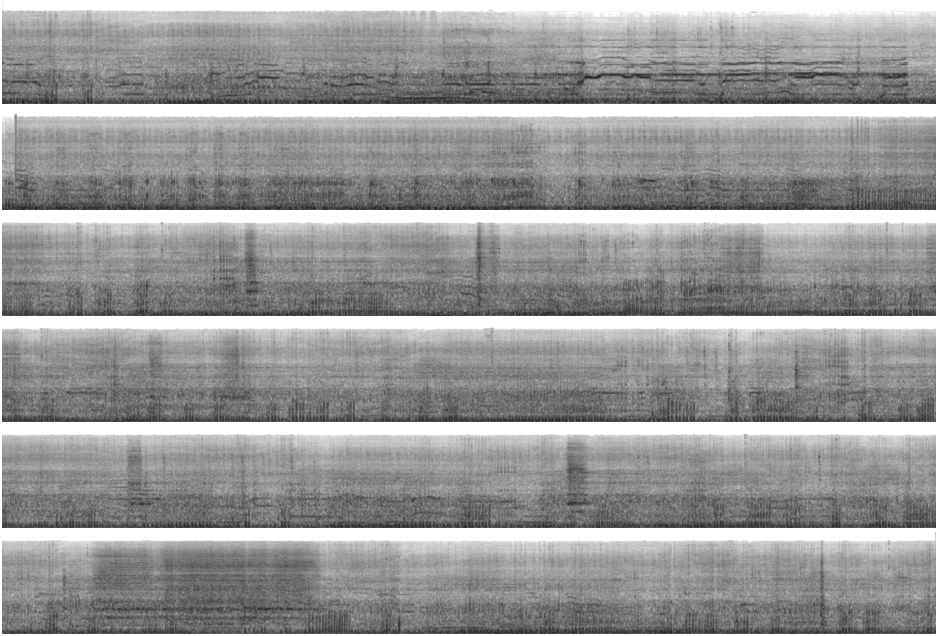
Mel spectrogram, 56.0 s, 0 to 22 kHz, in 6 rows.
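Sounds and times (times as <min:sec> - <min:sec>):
motorcycle engine at low speed: 0:00.0 - 0:56.0.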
